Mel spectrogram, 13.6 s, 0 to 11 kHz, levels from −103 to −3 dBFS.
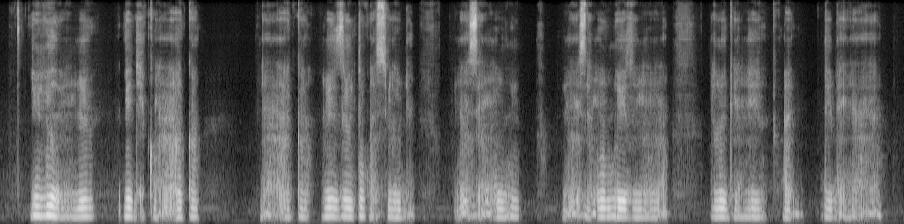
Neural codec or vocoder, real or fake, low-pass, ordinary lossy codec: autoencoder, 22.05 kHz, a latent of 192 numbers a frame, VITS, trained on one speaker; fake; none; none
